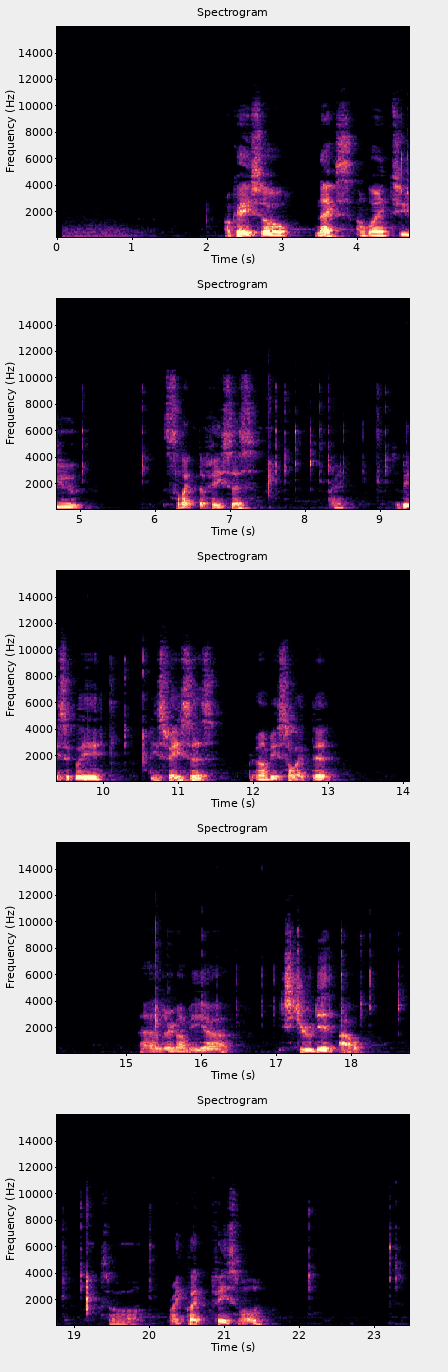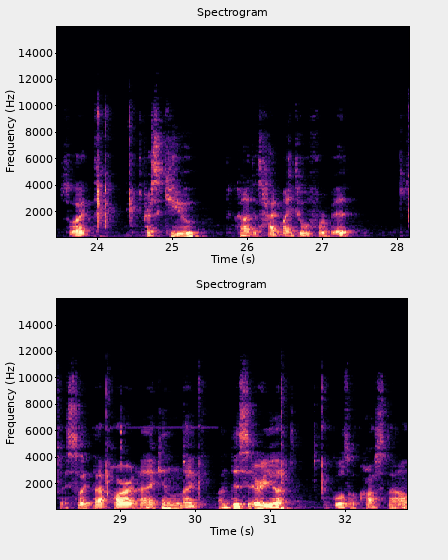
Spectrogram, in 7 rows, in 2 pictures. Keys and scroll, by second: 23.9 q.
